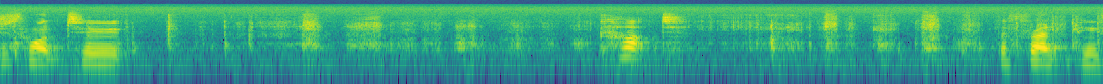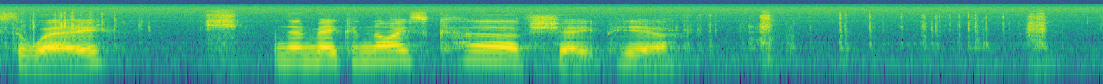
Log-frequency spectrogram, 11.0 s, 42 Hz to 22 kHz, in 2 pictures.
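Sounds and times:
paper rustling: 0:01.1 - 0:06.1
scissors snipping paper: 0:03.6 - 0:06.1.

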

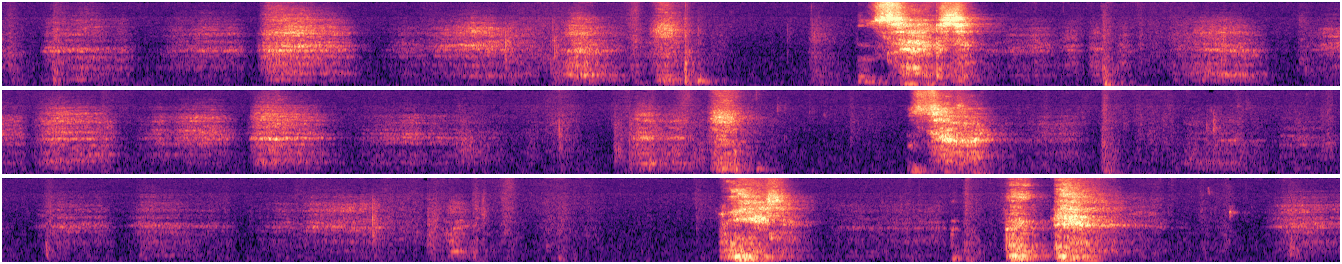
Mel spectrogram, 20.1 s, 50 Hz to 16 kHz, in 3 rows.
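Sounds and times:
man panting: 0:00.0 - 0:03.6, 0:04.4 - 0:09.2, 0:09.8 - 0:10.5, 0:11.2 - 0:15.9.

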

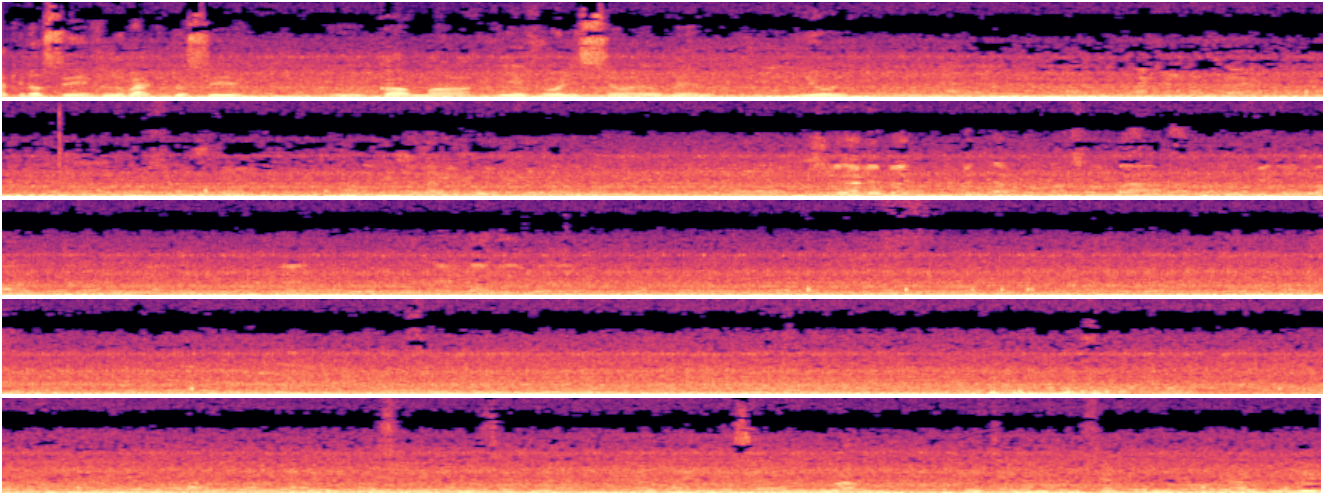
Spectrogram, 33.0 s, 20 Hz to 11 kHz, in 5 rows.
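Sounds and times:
armoured vehicle engine idling: 0:00.0 - 0:33.0.

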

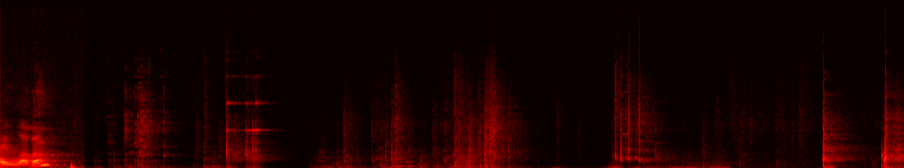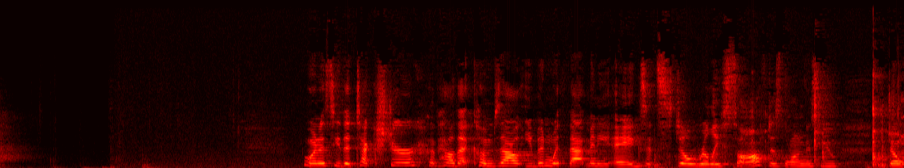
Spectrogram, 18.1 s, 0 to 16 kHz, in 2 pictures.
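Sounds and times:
glass dishes clinking: 0:01.2 - 0:03.0
rustling: 0:03.1 - 0:11.4.

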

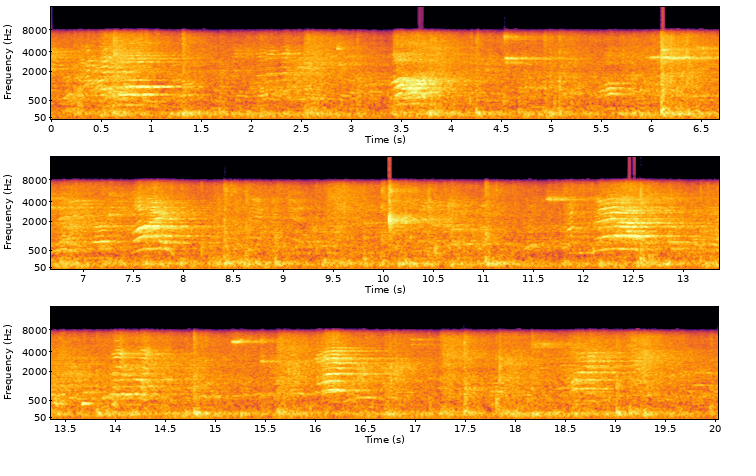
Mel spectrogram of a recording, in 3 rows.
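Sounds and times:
sneakers squeaking on court: 0:02.5 - 0:03.2, 0:03.8 - 0:20.0.

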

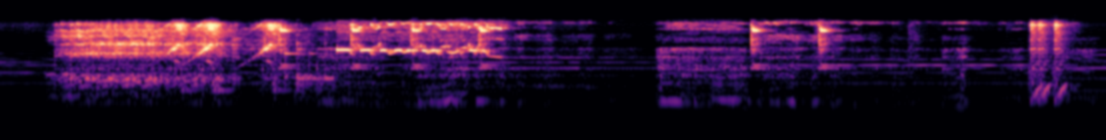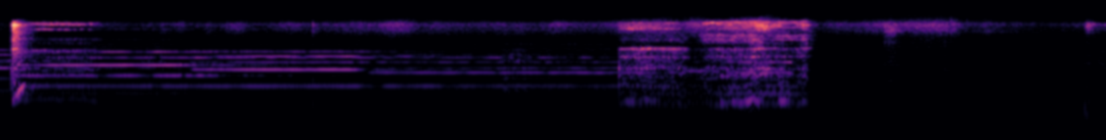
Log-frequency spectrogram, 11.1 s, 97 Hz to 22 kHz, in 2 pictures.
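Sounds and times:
background music: 0:00.0 - 0:09.7.

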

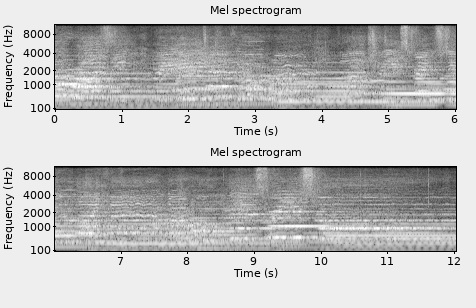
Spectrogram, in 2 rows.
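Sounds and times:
choir singing a hymn: 0:00.0 - 0:12.0
organ: 0:00.0 - 0:12.0.

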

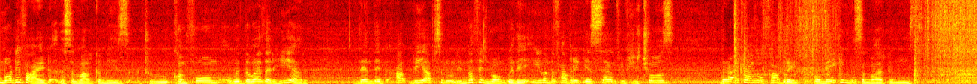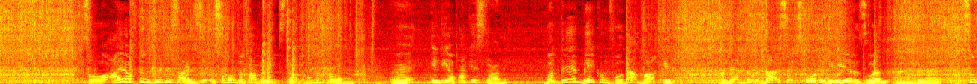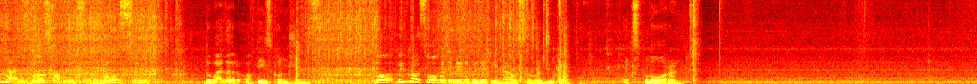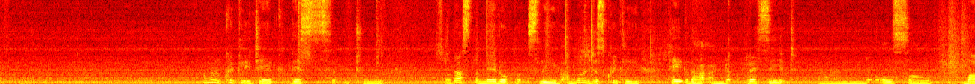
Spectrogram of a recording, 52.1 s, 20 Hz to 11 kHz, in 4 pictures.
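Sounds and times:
industrial sewing machine running: 0:09.8 - 0:11.3, 0:12.2 - 0:18.0, 0:21.4 - 0:28.6, 0:30.0 - 0:33.4
person speaking: 0:14.2 - 0:28.2, 0:31.0 - 0:35.2, 0:44.9 - 0:52.0.

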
